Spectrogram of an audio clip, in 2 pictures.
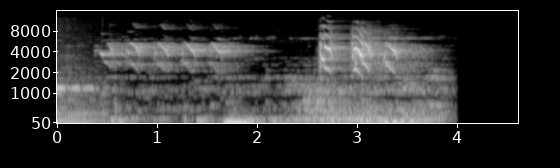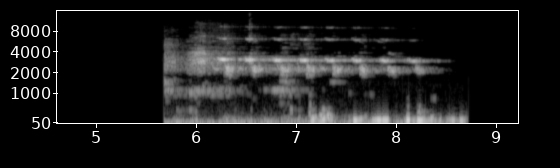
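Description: Birds chirping: a quick run of evenly repeated high notes, then a few louder, sharper calls. The sound cuts out abruptly to silence for about a second and a half, and then another run of repeated chirps follows.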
